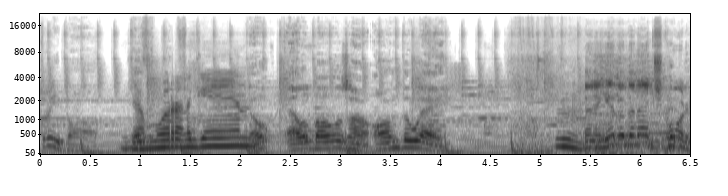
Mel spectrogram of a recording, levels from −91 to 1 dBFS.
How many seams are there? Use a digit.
1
